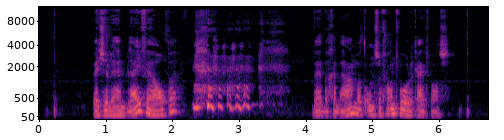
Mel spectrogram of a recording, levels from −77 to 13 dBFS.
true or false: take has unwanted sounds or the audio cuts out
true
